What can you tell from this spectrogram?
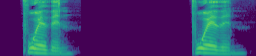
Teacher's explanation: words ending in N or S are stressed on the next to last syllable, exactly like words that end in vowels · Term: onus rule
